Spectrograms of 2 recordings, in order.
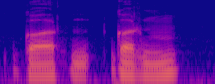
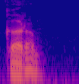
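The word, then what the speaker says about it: gorm: A little vowel sound is added there, so it's not pronounced gurm or gurm. It's pronounced gurm.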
